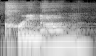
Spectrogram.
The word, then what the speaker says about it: Krinon: now foreign yeah i even mispronounced it it's krinon it was one that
